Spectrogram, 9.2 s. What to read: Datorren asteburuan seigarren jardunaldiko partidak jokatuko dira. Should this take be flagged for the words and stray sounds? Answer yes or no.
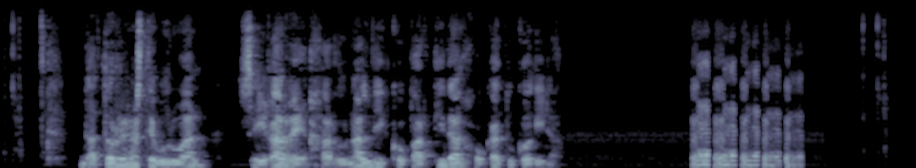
yes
